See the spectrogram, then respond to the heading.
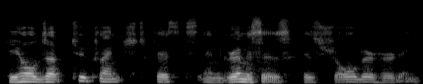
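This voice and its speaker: Creaky, mellow male stage-direction narrator. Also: on the low side, fairly even intonation, measured pace. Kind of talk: scripted narration.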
